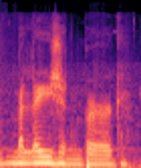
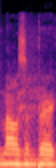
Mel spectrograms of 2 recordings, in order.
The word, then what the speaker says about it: Malzenberg: I always remember like some random guy years ago called me Malaysianberg. That's got to be like the best mispronunciation of Malzenberg ever.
